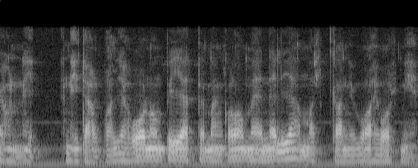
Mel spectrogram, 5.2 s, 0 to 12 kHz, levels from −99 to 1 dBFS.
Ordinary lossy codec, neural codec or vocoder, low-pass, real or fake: none; none; 7.2 kHz; real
